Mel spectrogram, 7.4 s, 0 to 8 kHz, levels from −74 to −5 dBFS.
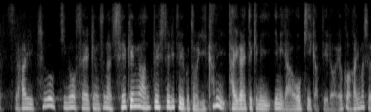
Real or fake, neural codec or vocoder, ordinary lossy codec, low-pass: fake; codec, 24 kHz, 0.5 kbps, DualCodec; Opus, 16 kbps; 7.2 kHz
